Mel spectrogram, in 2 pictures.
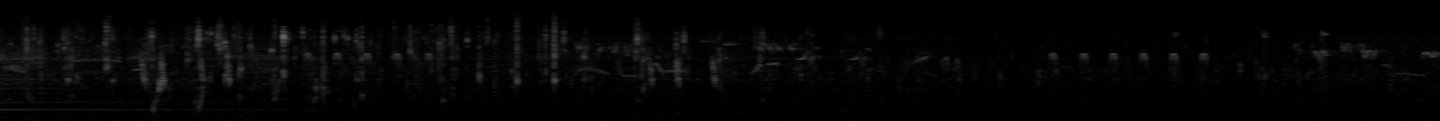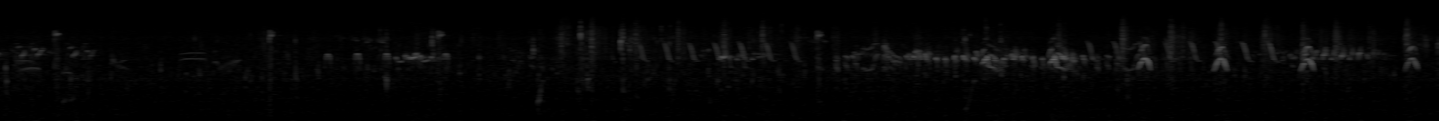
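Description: Faint calls of several small birds: scattered chirps and short quick trills, thickest near the end.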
